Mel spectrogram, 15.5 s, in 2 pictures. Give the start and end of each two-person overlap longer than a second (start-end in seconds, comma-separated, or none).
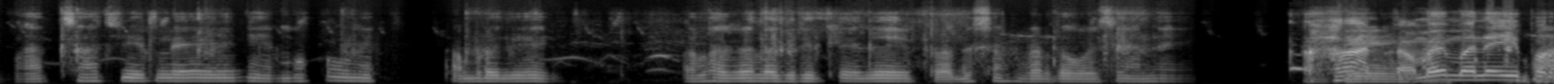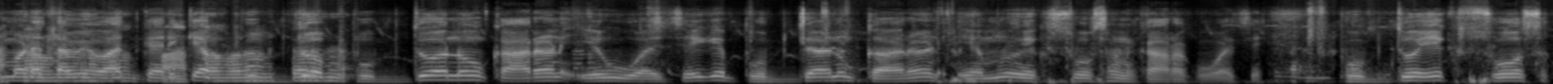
7.7-9.2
